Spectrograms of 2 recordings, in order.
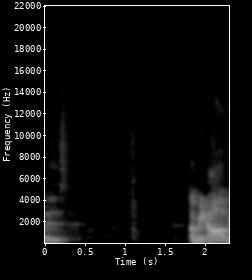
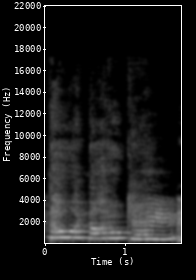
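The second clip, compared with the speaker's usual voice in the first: high, loud crying wail; hammed-up bawling through the words; mock tearful; 13 semitones higher, 5 dB louder than usual. Granddaughter in tears answering grandma, mock-bawling high and loud. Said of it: "tears coming down my eyes".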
